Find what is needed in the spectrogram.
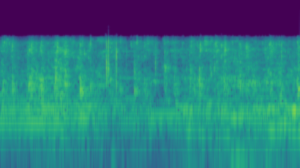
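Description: Doberman eating from a raised bowl: an irregular run of short chewing and lapping clicks, several a second, with steady background music underneath.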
